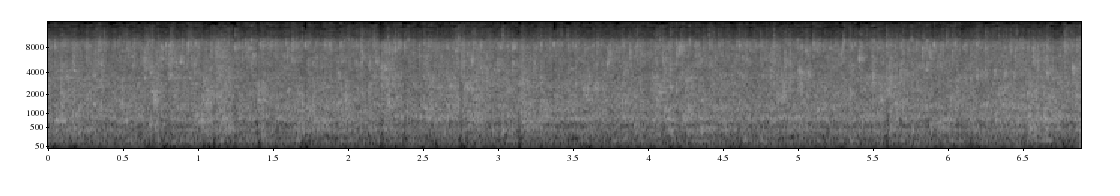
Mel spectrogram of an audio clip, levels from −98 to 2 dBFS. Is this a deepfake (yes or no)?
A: no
